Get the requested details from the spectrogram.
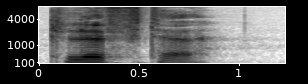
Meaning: nominative/accusative/genitive plural of Kluft
- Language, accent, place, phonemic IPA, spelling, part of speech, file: German, Germany, Berlin, /ˈklʏftə/, Klüfte, noun, De-Klüfte.ogg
